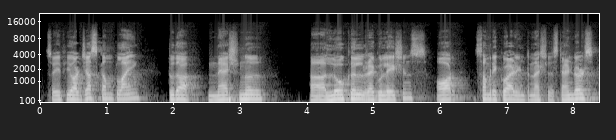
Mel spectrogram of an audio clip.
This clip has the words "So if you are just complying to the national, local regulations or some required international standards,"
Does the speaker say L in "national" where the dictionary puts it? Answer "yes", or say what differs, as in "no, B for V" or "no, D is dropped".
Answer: yes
